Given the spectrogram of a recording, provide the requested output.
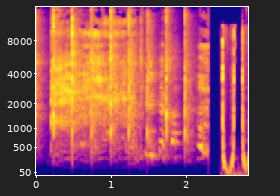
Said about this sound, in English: Y'all give her a clap.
